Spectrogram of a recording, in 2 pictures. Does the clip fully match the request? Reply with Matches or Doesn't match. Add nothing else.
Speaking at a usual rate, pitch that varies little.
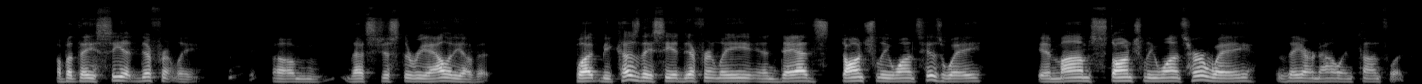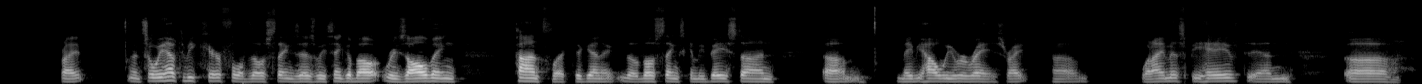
Matches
